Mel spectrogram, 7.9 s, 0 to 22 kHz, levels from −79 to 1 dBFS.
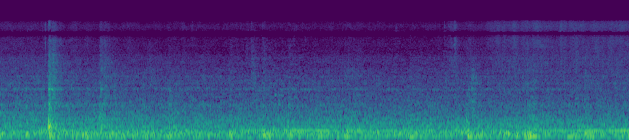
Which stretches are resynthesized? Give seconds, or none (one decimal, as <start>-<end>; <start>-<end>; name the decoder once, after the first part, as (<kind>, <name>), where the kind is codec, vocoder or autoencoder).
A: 0.0-2.7 (autoencoder, DAC-VAE); 3.9-4.8; 5.7-7.9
